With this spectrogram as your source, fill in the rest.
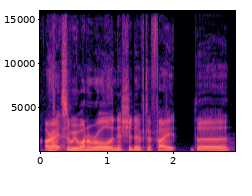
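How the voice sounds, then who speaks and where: A man's voice: medium pitch, flat delivery, a little fast, a bit bright, smooth. A man working as game master, casually narrating a tabletop game and talking players through it. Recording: music behind the voice. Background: music.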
